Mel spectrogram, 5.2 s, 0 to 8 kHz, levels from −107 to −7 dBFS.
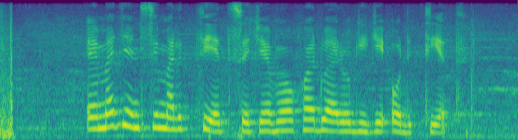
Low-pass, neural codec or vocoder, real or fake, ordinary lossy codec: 7.2 kHz; none; real; none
